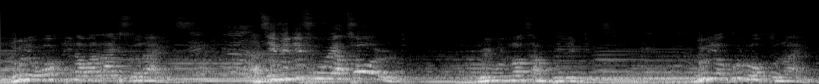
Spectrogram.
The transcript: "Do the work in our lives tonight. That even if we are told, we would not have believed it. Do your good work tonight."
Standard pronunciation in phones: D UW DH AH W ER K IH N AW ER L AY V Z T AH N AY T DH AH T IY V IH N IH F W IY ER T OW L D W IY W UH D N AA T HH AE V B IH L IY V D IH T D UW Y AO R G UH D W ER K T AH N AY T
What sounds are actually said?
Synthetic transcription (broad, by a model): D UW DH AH W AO K IH N AW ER L AY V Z T AH N AY T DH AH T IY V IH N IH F W IY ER T OW L D W IY W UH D N AA T HH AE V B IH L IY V IH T D UW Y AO G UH D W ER K T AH N AY T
